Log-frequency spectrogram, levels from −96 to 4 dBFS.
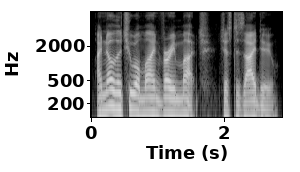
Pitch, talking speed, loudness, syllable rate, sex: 120 Hz, 250 wpm, -19 LUFS, 5.1 syllables/s, male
